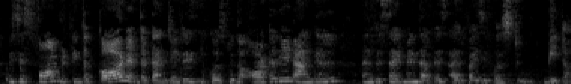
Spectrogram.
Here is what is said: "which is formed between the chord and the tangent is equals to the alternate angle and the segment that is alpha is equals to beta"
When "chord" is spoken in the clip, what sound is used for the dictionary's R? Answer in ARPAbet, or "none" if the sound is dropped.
R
